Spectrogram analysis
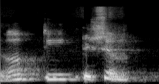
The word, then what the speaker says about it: optician: Such words take stress on second last or the penultimate syllable. So for that, you need to understand how many syllables are there in this word. Of optician. There are only three. We don't say optician. It is optician.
